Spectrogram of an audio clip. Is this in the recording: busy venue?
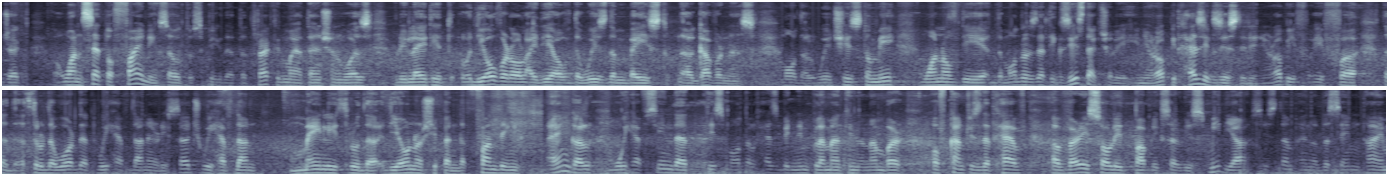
yes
